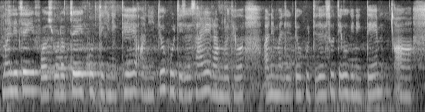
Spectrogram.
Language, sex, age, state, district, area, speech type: Nepali, female, 18-30, West Bengal, Jalpaiguri, rural, spontaneous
